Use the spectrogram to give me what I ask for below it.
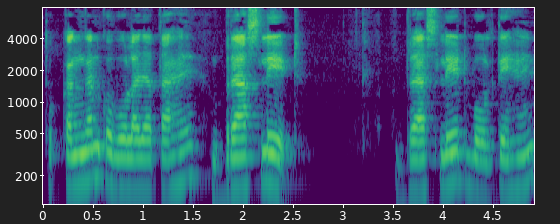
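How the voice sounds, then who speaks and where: Slow man teaching vocabulary. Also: on the high side, fairly even intonation, dark tone. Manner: slow, repeats each word and spells it out. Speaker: English teacher. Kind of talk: vocabulary lesson.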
